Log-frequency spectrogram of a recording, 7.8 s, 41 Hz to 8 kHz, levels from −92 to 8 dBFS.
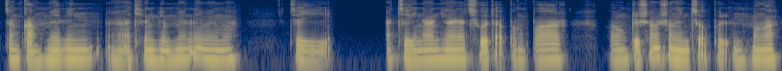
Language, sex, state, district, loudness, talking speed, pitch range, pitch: Mizo, male, Mizoram, Aizawl, -25 LUFS, 200 wpm, 95-105 Hz, 100 Hz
